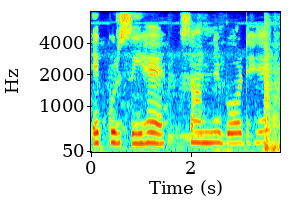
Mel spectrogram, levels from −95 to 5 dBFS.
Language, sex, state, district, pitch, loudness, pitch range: Hindi, female, West Bengal, Alipurduar, 215 Hz, -15 LUFS, 210-225 Hz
